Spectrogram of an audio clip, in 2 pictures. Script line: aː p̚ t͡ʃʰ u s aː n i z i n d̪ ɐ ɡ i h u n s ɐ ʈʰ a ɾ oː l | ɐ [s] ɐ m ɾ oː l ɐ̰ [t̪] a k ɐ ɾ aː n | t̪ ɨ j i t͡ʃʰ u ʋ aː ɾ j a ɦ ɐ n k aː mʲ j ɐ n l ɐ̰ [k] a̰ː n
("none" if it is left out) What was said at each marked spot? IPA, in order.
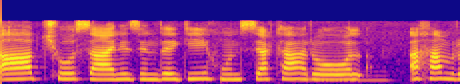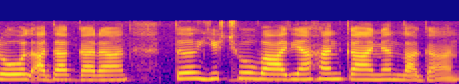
h, d̪, ɡ

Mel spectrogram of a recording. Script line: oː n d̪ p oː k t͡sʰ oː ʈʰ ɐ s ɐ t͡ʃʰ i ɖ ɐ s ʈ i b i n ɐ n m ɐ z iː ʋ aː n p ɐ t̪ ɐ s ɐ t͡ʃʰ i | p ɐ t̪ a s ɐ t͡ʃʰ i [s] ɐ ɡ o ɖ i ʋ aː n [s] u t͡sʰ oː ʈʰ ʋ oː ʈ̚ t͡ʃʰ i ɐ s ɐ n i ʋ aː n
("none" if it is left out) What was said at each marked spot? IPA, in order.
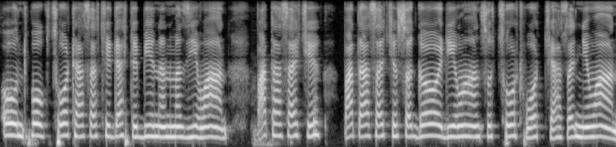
s, s

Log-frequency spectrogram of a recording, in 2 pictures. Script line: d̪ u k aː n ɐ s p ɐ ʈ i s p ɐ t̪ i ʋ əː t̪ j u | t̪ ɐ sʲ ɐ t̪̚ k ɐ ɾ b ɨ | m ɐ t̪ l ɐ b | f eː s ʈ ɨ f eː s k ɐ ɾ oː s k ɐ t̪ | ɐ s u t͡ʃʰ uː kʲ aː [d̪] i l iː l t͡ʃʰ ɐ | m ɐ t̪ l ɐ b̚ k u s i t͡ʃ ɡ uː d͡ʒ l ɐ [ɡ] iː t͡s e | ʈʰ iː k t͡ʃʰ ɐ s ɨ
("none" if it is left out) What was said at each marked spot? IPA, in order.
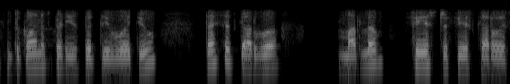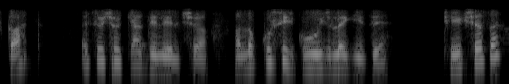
d̪, ɡ

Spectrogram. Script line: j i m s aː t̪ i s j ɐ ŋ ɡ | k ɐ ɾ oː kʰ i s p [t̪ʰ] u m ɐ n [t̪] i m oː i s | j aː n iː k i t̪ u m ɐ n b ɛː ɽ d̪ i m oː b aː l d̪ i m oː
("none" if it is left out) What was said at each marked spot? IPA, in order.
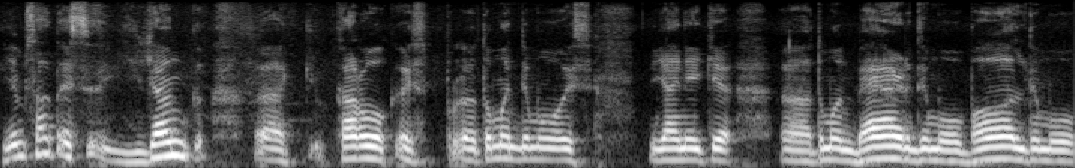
t̪, d̪

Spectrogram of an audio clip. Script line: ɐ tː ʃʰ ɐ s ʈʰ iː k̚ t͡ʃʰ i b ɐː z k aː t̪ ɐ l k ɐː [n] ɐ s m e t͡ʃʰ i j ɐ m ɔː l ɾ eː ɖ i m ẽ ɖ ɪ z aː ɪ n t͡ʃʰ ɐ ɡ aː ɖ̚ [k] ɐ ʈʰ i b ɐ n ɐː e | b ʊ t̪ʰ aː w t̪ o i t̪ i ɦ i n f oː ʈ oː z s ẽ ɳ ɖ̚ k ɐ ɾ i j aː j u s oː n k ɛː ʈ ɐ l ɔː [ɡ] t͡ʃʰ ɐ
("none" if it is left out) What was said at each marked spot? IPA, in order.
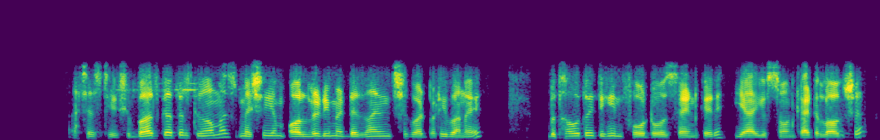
m, p, ɡ

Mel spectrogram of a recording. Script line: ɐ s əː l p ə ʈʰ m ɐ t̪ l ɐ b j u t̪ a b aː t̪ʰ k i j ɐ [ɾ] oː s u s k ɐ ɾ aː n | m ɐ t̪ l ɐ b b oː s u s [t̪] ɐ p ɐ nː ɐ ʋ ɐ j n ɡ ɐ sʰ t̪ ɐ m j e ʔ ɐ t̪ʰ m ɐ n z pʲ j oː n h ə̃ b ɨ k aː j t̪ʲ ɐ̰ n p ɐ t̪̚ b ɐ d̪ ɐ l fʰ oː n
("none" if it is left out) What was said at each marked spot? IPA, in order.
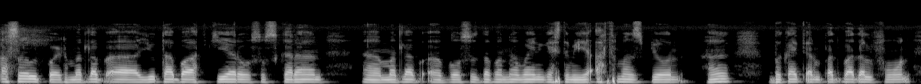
ɾ, d̪

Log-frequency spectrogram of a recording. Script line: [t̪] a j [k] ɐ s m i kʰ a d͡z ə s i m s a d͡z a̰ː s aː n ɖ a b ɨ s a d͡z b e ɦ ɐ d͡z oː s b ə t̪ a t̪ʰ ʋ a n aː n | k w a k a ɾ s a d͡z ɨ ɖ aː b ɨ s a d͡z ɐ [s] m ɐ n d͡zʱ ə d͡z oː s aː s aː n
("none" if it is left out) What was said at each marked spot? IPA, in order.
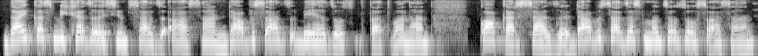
d̪, k, s

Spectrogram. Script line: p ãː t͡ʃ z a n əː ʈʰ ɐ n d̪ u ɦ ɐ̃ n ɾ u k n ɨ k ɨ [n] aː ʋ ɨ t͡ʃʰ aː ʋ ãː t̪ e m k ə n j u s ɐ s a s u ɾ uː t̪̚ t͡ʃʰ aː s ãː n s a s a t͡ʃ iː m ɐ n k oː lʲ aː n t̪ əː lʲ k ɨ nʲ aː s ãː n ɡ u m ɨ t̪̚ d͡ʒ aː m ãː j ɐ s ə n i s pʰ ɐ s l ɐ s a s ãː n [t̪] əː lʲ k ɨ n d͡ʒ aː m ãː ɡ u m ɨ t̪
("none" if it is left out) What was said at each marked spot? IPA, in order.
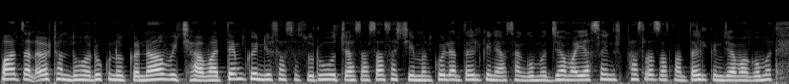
n, t̪

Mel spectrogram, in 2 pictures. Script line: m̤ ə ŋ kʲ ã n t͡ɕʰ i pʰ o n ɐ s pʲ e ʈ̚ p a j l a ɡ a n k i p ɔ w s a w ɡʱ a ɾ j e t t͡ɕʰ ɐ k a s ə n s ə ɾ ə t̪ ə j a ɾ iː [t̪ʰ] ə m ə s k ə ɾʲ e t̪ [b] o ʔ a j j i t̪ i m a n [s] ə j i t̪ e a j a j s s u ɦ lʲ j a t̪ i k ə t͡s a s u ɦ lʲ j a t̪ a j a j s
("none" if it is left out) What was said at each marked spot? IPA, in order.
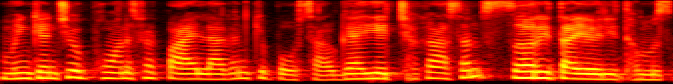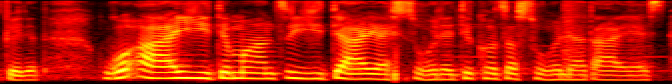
t̪ʰ, ɡ, t͡s

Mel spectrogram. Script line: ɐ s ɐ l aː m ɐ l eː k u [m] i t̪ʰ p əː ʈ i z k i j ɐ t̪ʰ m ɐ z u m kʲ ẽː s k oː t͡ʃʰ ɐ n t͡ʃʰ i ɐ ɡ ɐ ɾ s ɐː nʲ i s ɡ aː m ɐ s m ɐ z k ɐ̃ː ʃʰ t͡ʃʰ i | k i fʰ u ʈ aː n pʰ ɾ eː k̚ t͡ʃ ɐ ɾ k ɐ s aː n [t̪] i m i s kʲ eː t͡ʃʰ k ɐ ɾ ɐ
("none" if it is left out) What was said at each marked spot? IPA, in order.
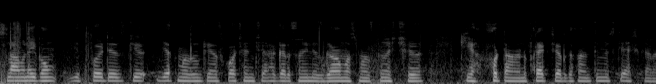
m, t̪

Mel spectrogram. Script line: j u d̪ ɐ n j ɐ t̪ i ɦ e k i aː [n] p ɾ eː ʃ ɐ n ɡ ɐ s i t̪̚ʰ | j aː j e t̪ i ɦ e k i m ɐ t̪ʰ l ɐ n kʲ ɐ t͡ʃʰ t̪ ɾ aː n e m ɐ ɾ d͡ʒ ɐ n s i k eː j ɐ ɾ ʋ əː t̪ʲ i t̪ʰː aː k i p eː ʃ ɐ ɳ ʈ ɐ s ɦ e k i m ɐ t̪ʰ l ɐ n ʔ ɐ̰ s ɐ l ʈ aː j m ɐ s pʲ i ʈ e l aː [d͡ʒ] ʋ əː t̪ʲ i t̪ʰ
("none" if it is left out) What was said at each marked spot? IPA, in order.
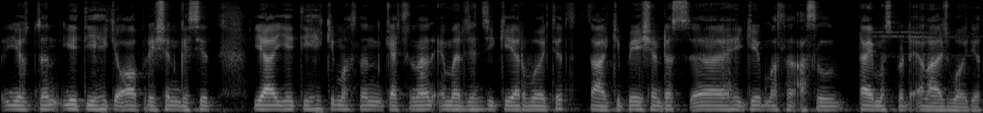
none, d͡ʒ

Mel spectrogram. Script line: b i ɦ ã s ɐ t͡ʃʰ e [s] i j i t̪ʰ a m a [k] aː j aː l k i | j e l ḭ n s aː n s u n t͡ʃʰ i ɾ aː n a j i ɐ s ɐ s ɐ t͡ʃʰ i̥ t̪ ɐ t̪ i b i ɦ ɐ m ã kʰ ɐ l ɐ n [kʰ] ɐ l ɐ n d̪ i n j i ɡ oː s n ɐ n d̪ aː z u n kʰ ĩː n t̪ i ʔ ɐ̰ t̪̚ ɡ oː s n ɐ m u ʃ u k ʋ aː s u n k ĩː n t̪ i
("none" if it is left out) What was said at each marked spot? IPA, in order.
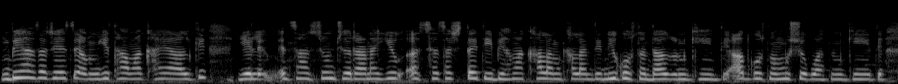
s, kʰ, kʰ

